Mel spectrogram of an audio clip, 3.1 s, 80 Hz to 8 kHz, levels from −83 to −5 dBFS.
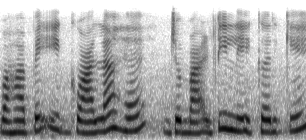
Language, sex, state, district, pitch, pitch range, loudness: Hindi, female, Bihar, Lakhisarai, 260 Hz, 245-290 Hz, -16 LUFS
